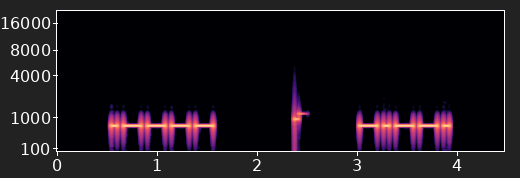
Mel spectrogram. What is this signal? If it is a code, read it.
Morse code, heard as a keyed tone, about 20 wpm, 700 Hz. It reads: 1 <KN>
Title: Single Character (Letter:Number:Punctuation:Prosign) - Rapid-Fire - 20wpm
